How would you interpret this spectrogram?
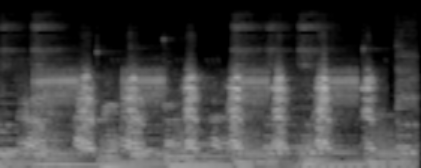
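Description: Frogs croak in a steady chorus, with repeated throaty pulses about every third of a second and overlapping calls. The sound is clear, and no one is speaking.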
